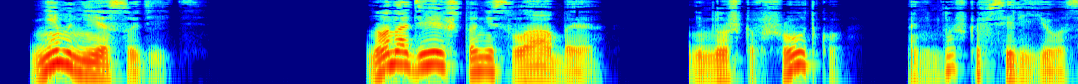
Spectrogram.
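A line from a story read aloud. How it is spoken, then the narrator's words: Plain. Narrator (Russian): ответил незнакомец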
